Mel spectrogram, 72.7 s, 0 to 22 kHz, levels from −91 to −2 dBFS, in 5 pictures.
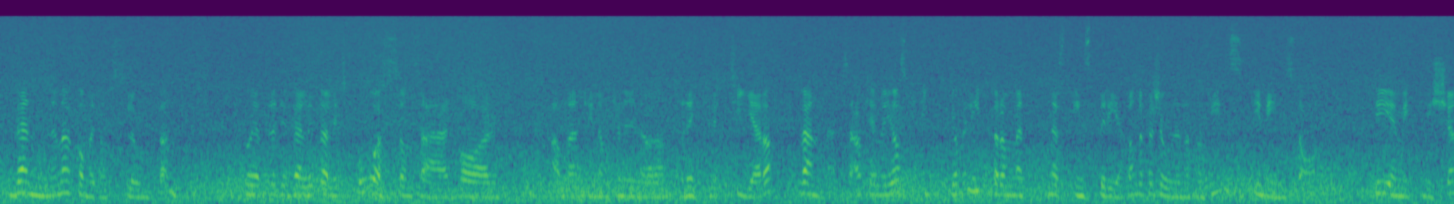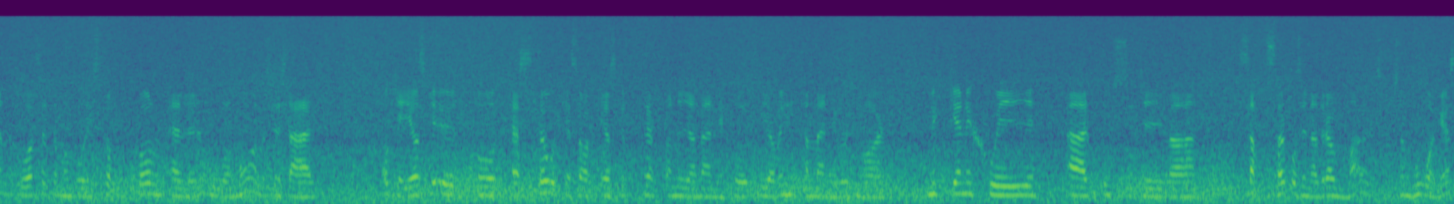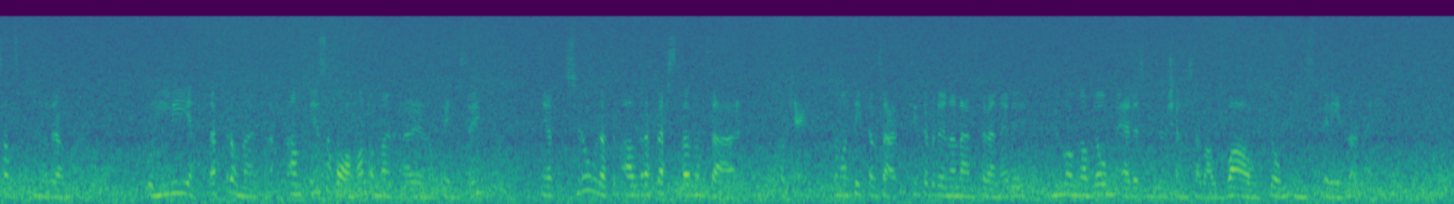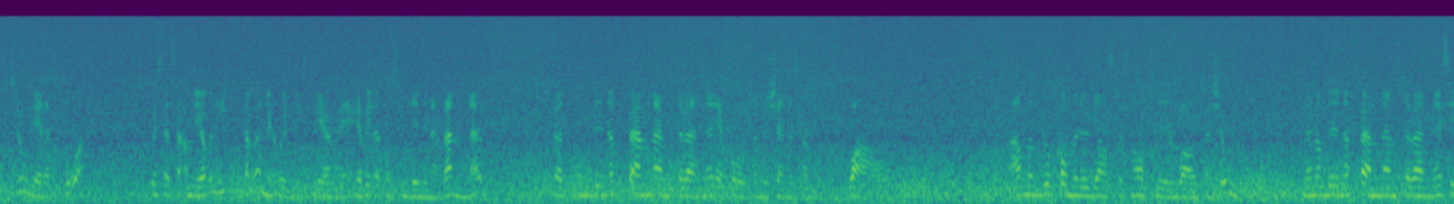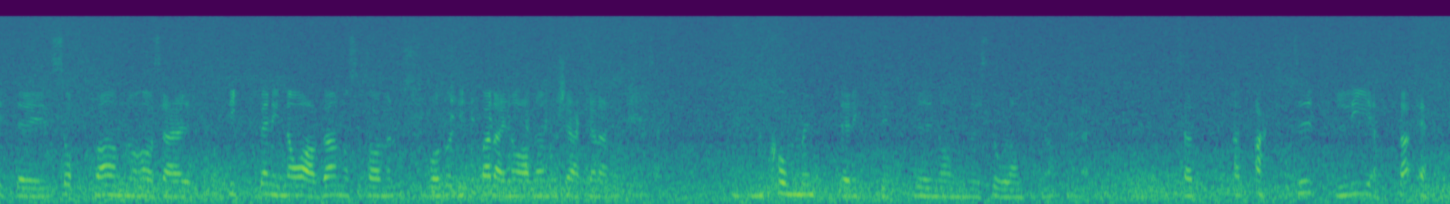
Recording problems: hiss; loud; throughout; as loud as the speech

